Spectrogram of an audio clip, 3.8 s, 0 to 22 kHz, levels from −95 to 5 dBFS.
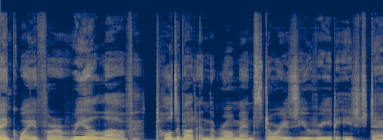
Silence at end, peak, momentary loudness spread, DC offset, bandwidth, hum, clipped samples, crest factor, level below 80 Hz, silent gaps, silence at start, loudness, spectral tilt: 0 s; -10 dBFS; 8 LU; under 0.1%; 19.5 kHz; none; under 0.1%; 18 dB; -56 dBFS; none; 0 s; -28 LUFS; -5 dB/octave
